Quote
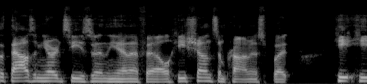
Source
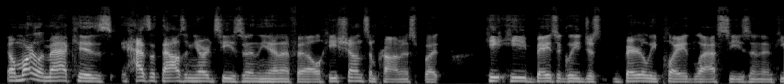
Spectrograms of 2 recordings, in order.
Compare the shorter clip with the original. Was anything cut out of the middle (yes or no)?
no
